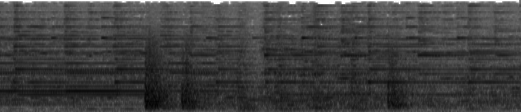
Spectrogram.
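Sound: church bells ringing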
